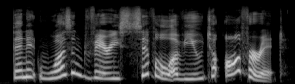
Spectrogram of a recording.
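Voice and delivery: put-on high-pitched, mildly angry girl. A narrator's reading. Alice rebuking the March Hare over lemonade, mildly angry. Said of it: "said Alice angrily".

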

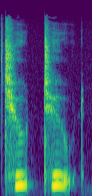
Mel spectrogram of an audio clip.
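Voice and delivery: whispered dreamy toot; sleepy whisper of a car horn; murmured. A narrator's reading. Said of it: "he murmured".

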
